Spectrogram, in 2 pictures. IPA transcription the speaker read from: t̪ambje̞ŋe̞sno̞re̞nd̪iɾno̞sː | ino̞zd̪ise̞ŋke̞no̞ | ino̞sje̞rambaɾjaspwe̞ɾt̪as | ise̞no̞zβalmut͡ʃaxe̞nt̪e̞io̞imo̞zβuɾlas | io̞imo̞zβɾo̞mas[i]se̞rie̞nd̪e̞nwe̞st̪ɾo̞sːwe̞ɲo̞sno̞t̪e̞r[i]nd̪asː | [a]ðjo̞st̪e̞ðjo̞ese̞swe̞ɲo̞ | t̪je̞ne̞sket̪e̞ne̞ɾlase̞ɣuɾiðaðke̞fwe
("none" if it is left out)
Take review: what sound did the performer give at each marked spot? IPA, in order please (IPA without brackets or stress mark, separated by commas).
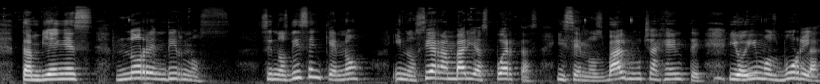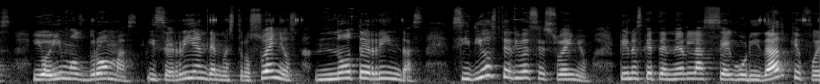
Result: i, i, i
